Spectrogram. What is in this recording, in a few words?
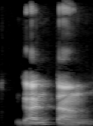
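"gantang", Malay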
